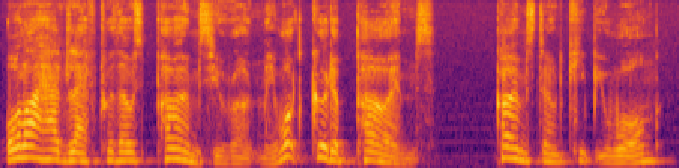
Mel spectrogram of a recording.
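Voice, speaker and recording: A man voicing a posh young English woman with an upper-class accent, who speaks in a shrill, clipped and accusing way. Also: lively intonation, fast, darkish tone, husky. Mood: angry.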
